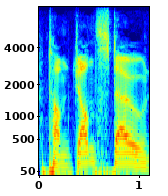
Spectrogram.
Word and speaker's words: Johnstone: Tom Johnstone, because apparently now we emphasise the stone, because if we're television commentators, we've been criticised so much for pronouncing it wrong anyway, that now we overpronounce the stone rather than calling him Tom Johnston.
